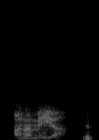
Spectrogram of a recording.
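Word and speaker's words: Anomia (ἀνομία): Anomia. – Anomia. Okay. Anomia. That's what it means. Anomia. I mean, that's how you pronounce it.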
